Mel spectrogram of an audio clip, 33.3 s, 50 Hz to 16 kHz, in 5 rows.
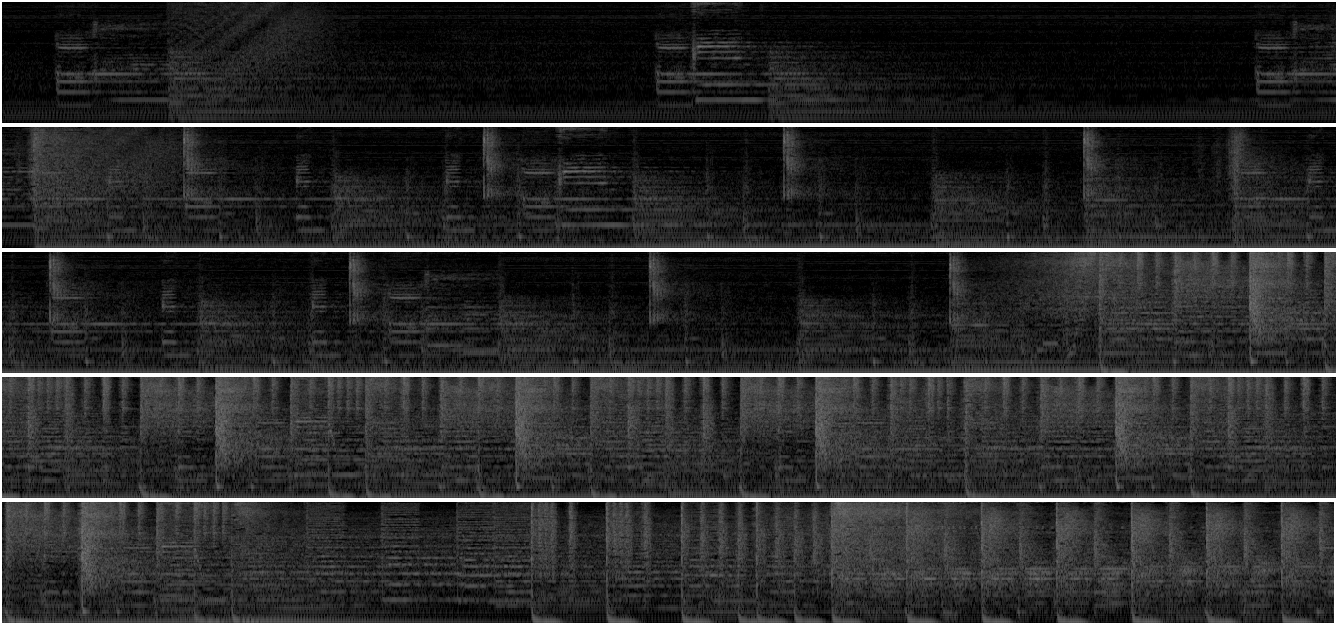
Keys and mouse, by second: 29.4-33.3 middle drag.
